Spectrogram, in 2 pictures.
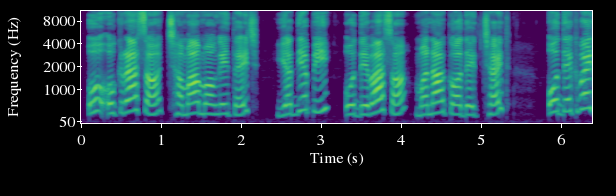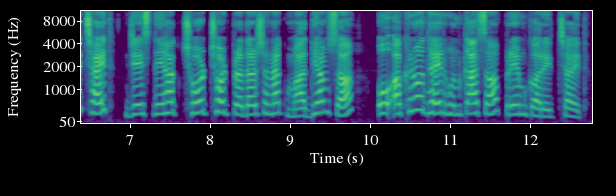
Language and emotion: Maithili, neutral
